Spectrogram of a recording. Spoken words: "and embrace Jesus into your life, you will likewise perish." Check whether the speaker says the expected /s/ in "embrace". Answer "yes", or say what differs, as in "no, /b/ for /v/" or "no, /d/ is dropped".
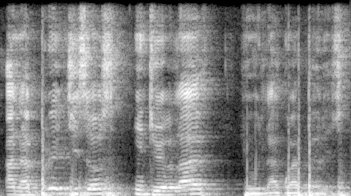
no, /s/ is dropped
